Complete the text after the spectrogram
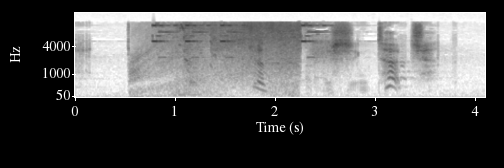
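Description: A bright game sound effect swells and chimes as an upgrade completes.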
